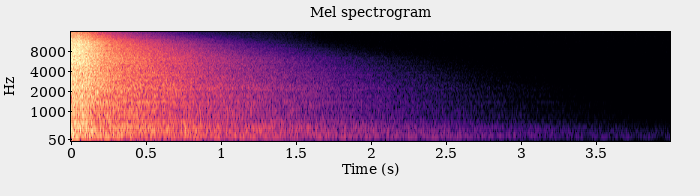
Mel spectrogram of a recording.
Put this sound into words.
Sound effects > Electronic / Design
SNARE BOMB ONE
A snare bomb created with Purafied Audio's Liquid Death Snare.
metal, percussion, metalcore, snare-bomb, djent, one-shot, sample, drum, bomb, drums, snare, snarebomb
